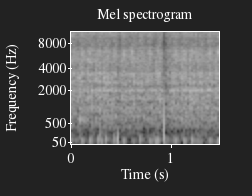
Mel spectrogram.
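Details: Honda Fan 160 motorcycle engine, recorded on a phone: small single thumps at an even idle with light valve ticking on top, nothing irregular; a normal-running engine.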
